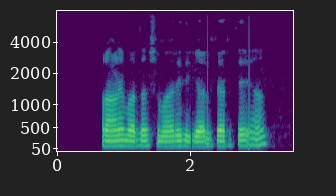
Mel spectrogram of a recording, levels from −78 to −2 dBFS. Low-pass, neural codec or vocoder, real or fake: 7.2 kHz; none; real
